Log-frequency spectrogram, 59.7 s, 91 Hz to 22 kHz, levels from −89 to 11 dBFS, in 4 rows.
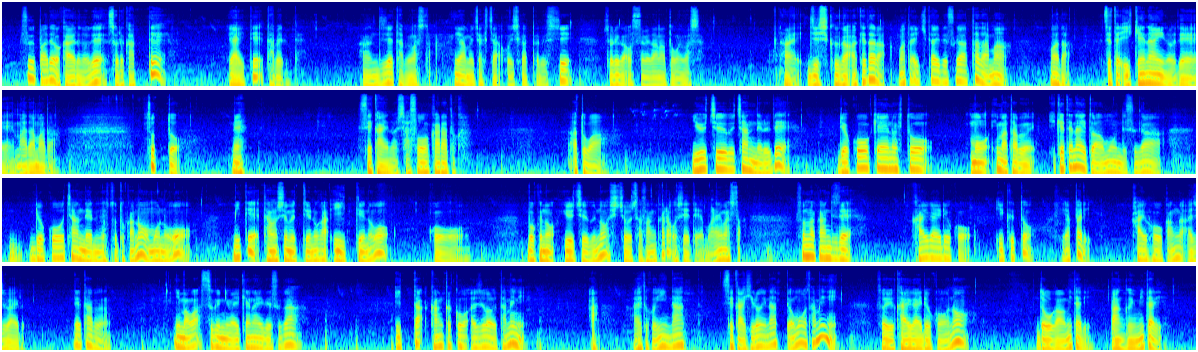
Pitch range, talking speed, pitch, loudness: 80-105 Hz, 315 characters per minute, 90 Hz, -27 LUFS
